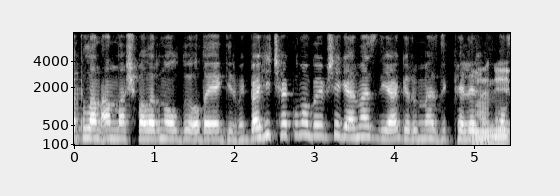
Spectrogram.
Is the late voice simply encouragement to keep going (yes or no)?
no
